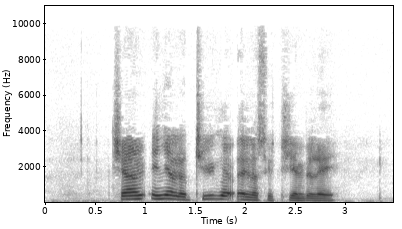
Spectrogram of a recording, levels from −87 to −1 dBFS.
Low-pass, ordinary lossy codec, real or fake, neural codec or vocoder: 9.9 kHz; MP3, 48 kbps; fake; codec, 44.1 kHz, 2.6 kbps, DAC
